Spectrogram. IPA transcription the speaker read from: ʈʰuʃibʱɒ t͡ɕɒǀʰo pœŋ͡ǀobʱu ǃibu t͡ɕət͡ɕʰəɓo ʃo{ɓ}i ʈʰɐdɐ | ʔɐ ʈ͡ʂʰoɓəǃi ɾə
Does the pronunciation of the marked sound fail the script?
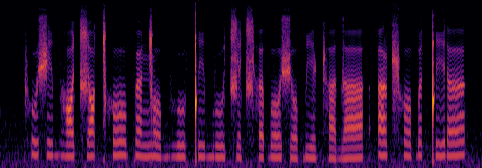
no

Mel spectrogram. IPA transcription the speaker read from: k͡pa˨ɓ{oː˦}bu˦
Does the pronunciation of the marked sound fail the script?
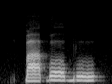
no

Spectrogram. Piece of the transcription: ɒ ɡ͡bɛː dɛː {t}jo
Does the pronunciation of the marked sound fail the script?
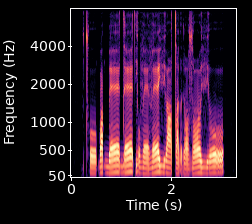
no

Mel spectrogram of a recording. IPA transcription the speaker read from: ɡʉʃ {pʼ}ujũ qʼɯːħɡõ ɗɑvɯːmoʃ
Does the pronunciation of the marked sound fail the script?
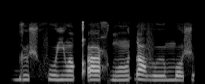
yes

